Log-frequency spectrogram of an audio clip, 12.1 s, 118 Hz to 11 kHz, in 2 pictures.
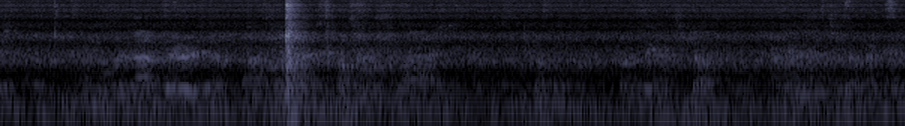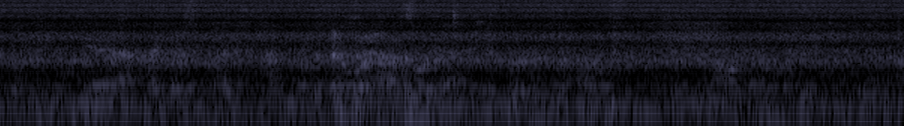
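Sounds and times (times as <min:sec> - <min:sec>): faint unclear voices: 0:00.0 - 0:12.0.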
